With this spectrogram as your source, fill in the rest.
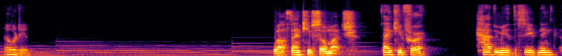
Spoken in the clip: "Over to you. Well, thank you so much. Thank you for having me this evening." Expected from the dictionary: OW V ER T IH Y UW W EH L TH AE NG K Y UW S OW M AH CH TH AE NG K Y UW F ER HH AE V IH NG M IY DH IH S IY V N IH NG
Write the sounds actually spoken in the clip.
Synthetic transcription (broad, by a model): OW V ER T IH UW W EH L TH AE NG K Y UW S OW M AH CH TH AE NG K Y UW F ER HH AE V IH NG M IY DH IH S IY V N IH NG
